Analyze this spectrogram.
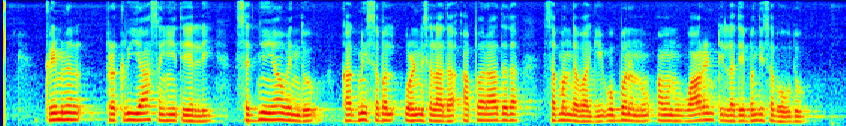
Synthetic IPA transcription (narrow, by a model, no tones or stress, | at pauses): kɾiminɐlpɾɐkɾijaːsɐ̃ŋɦit̪ɛjɐlːisɐd̪ɲɐjaːʋe̞nd̪ukaːɡɳisɐbɐlʋɐɾɳisɐlaːd̪ɐʔɐpɐɾaːd̪ɐd̪ɐsɐmbɐnd̪ʱɐʋaːɡiɔbːɐnɐnːuɐʋɐnuʋaːɾeɳʈilːɐd̪e̞bɐnd̪ʱisɐbɐɦud̪u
